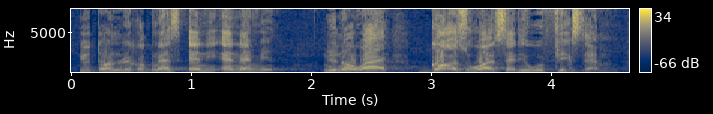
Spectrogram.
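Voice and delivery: ordinary talk, nothing marked

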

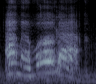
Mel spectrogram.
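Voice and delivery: very high, loud gargled creature cry; Murloc. Pretend. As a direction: stretch it out as a weird creature noise. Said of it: "how to make such a weird sound".

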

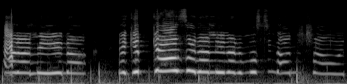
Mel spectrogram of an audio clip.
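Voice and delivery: high loud urgent calls; urgent shouting. Real, not acted. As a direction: shout instructions at a teammate. Ghost hunting teammate.

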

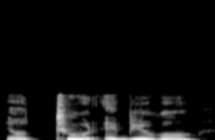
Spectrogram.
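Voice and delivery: ordinary delivery, nothing marked

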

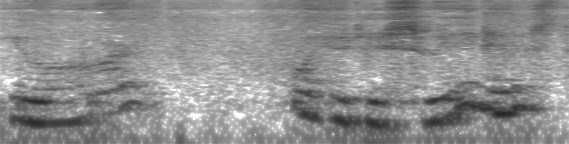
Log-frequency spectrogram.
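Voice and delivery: high, soft cooing to a pet. Real, not acted.

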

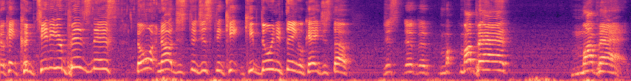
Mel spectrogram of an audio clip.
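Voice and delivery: high, softened, stammering apology; awkward backing away. Acted. Intruder backing out of the bathroom, sheepish and embarrassed. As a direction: tiptoe out with a small, high voice.

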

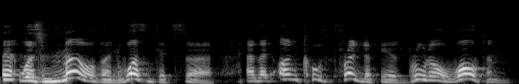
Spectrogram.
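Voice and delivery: high, slow affected accusation; indignant George. Acted. Boy blaming roommates to the headmaster, high affected indignation. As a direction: draw it out in outraged upper-crust style. George excitedly names the culprits.

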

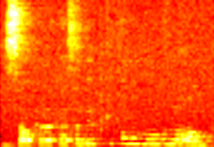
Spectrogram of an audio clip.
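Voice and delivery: very soft, high-pitched complaint; wounded, self-pitying aside; hurt lament. Acted. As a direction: grumble the hurt to yourself, thin and quiet. Mother laments daughter's insult.

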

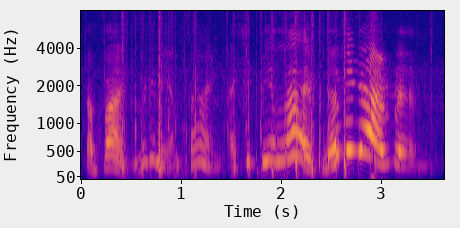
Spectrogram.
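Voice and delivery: high, loud insistence; mock denial. Real, not acted. Gamer pretending his dead character is fine. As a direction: insist nothing happened, worked up.

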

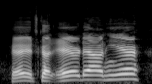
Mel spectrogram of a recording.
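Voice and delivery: ordinary talk

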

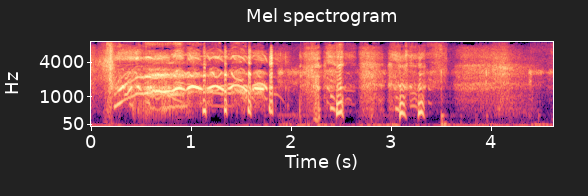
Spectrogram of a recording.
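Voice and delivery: very high screaming laugh; shrieking laugh. Real, not acted. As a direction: burst into a shrill screaming laugh. Shrieking laugh after joke.

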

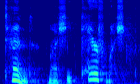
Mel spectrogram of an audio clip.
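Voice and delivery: soft, slow, hushed command; gentle voice of Jesus. Acted. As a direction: speak it tenderly, almost a whisper. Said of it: "in that voice that only Jesus can speak".

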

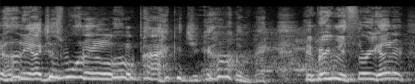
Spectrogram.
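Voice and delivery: high, laughing protest; amused husband protesting to his wife; laughing disbelief. Retold or imitated. Retelling disbelief at bucket.

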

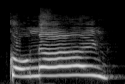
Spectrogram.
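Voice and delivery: very high, loud desperate call. Acted. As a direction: cry out for a lost friend, high and drawn out. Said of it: "riep het hondje". (luid en hoog roepend)

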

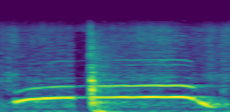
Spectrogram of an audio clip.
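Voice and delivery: high gleeful ooh stretched out; a long, high, happy ooh; delighted ooh. Real, not acted. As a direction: squeal with glee at the gloves. Delighted while mixing the meat.

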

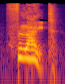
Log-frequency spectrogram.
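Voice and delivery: very high, strained single word; frightened utterance. A narrator's reading. Rat answering his chief's question, terrified. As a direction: squeeze the word out in fear. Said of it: "pallid lips barely formed the word".

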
